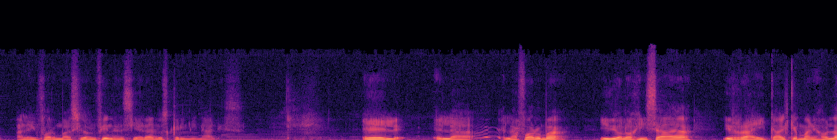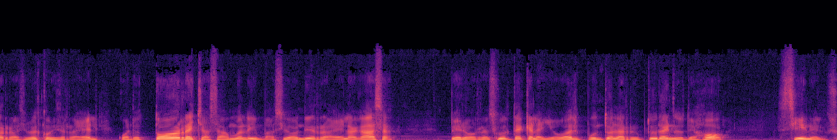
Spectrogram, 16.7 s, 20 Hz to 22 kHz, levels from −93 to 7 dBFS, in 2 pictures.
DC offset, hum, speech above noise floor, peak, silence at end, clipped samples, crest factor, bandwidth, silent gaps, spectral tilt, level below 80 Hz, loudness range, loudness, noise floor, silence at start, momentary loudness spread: under 0.1%; none; 30 dB; -4 dBFS; 0 s; under 0.1%; 20 dB; 14 kHz; none; -7 dB/octave; -58 dBFS; 7 LU; -23 LUFS; -52 dBFS; 0.15 s; 10 LU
